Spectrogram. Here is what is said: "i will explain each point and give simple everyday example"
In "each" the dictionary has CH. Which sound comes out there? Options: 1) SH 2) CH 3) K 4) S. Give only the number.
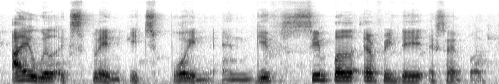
4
